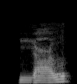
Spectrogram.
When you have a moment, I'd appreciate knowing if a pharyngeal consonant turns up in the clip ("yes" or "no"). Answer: yes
